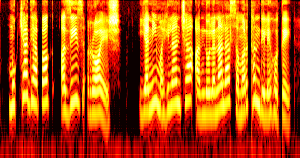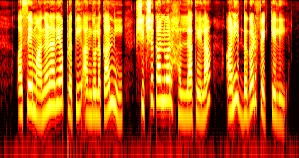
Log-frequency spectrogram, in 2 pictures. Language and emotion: Marathi, neutral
